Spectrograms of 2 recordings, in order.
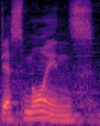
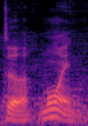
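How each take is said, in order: First: The S sounds are pronounced as spelled. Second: The S sounds are silent. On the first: The speaker calls it wrong. "which looks like Des Moines, but it's not said that way" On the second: The speaker calls it right. "It's a French word. We say it as Des Moines"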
